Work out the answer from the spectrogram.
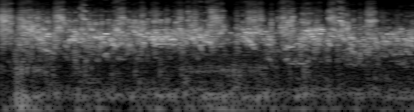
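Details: Breeding-season flock of Australian budgerigars chattering cheerfully: a steady wall of high, rasping twitters, squeaks and warbles from many birds overlapping continuously, with no quiet gaps.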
